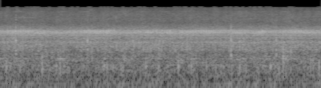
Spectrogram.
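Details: A pond where a waterfall has just started flowing draws a quickly gathering throng of frogs calling loudly together. Their massed calling forms a thick, unbroken high-pitched drone over rushing background noise.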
